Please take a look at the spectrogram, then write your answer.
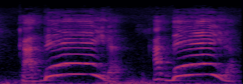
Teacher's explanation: paroxítona, quando a sílaba tônica é a penúltima, não a última, penúltima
